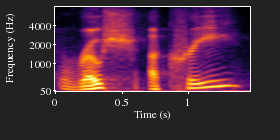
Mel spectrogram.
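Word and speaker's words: Roche-A-Cri: It's like Roche Acree. It's ROCHE.A.CRI.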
